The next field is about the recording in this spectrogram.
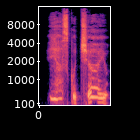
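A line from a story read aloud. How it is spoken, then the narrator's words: Whisper. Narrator (Russian): шепнула Юля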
